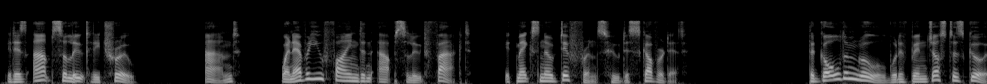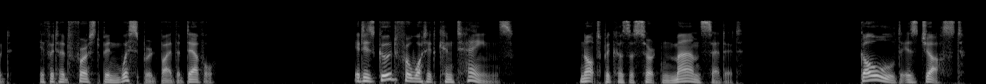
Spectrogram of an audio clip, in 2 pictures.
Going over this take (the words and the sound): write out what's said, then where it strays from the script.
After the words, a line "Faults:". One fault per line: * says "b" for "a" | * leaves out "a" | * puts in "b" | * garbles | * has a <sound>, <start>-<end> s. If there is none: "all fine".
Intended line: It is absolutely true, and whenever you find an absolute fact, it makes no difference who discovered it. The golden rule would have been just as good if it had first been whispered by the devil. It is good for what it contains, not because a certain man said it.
It is absolutely true, and whenever you find an absolute fact, it makes no difference who discovered it. The golden rule would have been just as good if it had first been whispered by the devil. It is good for what it contains, not because a certain man said it. Gold is just
Faults:
* puts in "Gold is just"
